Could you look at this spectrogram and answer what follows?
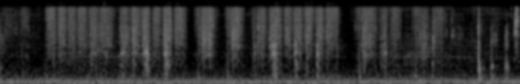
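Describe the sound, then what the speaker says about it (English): Car pillar trim pieces are wiped down by hand, giving soft, quiet, irregular rubbing and brushing strokes up close that repeat throughout. "next I'm gonna wipe it down one more time"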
